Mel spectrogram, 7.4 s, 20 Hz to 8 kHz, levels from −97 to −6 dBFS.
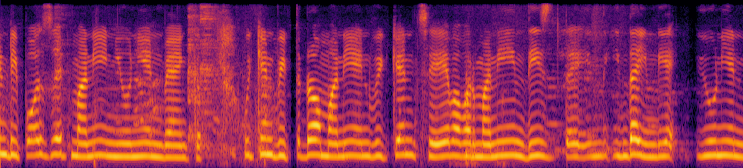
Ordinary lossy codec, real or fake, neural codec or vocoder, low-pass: none; real; none; 7.2 kHz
